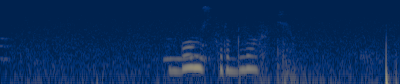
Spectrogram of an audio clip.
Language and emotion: Russian, neutral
